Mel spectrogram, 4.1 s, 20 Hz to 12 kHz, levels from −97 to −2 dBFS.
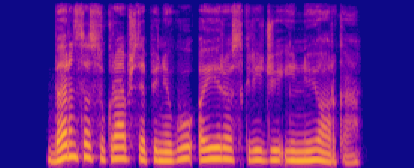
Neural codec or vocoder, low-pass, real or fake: none; 10.8 kHz; real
